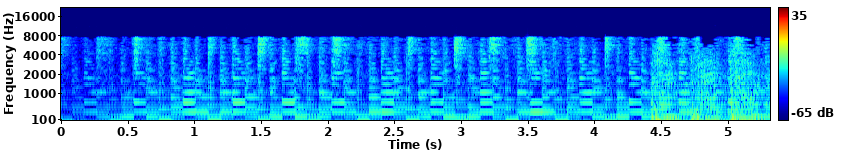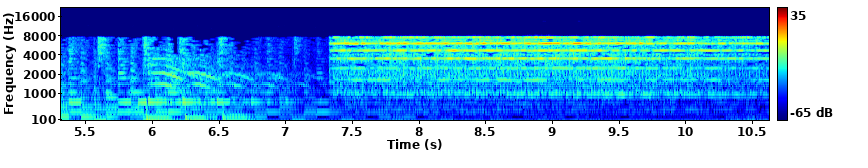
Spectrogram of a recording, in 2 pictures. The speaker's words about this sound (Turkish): Birinci düdük çaldı. Kalksana be! Düdüğü duymadın mı dostum kalk hadi.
